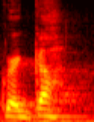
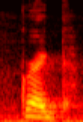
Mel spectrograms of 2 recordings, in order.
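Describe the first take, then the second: First: An extra vowel is added after the final g. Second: The name ends cleanly on the final g. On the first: The speaker calls it wrong. "they wanted to put the ga at the end" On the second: The speaker calls it right. "they heard Greg"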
